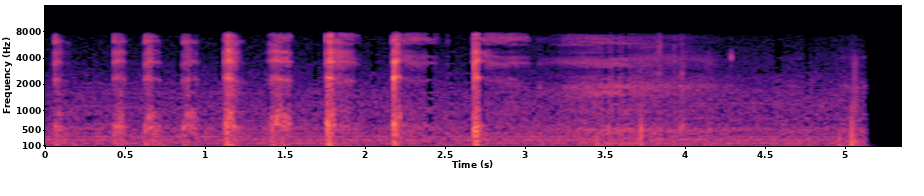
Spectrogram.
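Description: About eight quiet, short dry coughs and throat clears in quick succession, from an allergy-related cough.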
